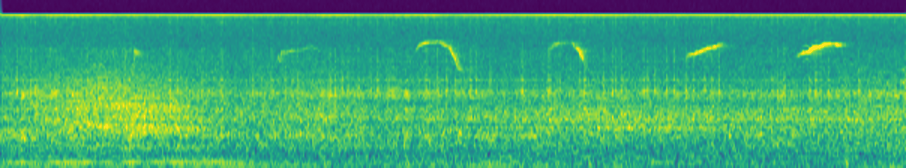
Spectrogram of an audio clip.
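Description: Steady rumble of vehicle traffic, with six short, thin, high bird chirps that arch or rise in pitch, about one a second.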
